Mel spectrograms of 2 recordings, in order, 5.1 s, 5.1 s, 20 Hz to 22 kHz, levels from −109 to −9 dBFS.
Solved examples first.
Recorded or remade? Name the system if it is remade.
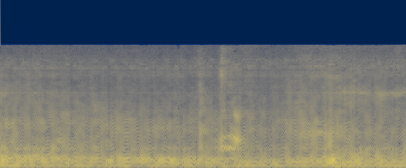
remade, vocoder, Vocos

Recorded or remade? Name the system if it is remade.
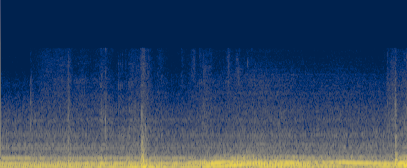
recorded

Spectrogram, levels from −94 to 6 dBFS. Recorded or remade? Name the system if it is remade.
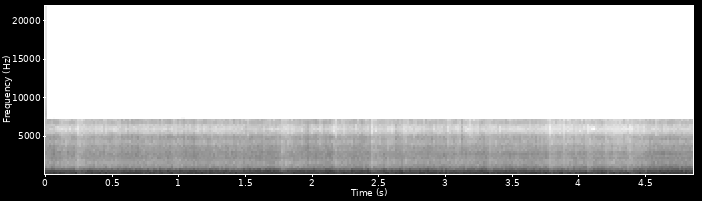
recorded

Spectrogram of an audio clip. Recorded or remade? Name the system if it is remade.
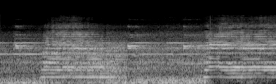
remade, vocoder, BigVGAN v2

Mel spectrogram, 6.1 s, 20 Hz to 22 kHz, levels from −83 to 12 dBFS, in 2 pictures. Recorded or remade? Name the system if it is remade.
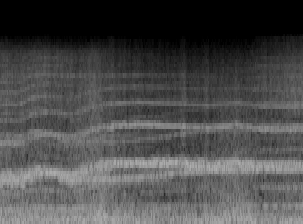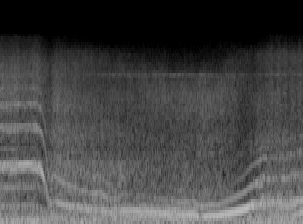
recorded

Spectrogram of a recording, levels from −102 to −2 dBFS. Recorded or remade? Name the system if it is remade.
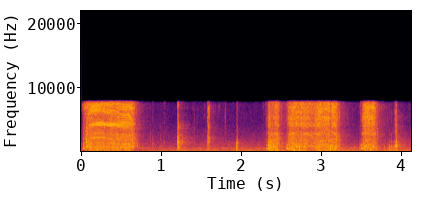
recorded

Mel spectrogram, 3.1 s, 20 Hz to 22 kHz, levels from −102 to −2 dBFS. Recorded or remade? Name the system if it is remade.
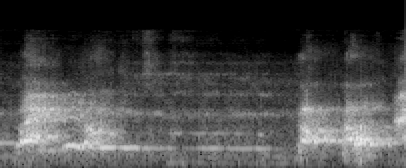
remade, codec, HILCodec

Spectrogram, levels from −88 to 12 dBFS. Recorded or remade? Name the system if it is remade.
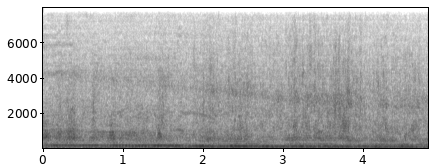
remade, vocoder, Vocos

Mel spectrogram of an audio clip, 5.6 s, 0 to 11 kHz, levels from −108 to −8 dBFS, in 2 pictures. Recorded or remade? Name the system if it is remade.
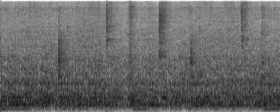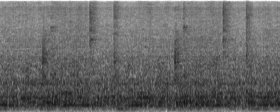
remade, vocoder, Vocos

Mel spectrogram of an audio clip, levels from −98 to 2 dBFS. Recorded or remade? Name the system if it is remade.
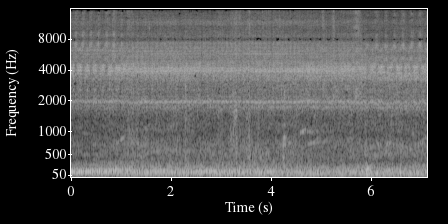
recorded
